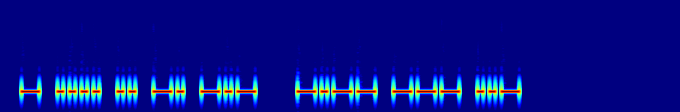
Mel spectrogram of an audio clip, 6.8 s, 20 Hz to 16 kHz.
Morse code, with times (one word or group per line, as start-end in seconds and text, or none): 0.2-2.5 THINK
3.0-5.2 YOU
